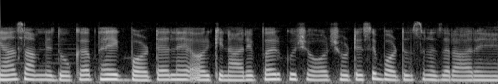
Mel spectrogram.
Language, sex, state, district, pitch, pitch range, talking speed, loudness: Hindi, female, Uttar Pradesh, Jalaun, 215 Hz, 205-225 Hz, 240 wpm, -15 LUFS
